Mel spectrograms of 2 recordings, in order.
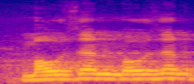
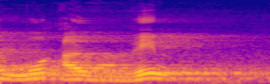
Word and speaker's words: مؤذن: اذان دینے والے مؤذن، موزن کہتے ہیں، وہ یہاں کی زبان ہے موزن، مگر صحیح تلفظ اس کا کیا ہے؟ مؤذن، اذان دینے والا۔ حی علی الصلاۃ 2 مرتبہ، مطلب کیا؟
